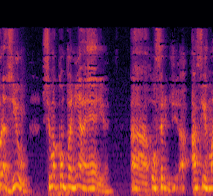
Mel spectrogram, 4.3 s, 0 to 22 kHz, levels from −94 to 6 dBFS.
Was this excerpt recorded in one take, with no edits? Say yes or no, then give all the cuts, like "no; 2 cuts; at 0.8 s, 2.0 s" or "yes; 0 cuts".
yes; 0 cuts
